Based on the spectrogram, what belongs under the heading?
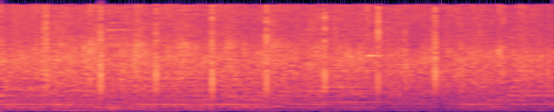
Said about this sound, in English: Give him one more hand clap of praise if you love him. All your heart.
